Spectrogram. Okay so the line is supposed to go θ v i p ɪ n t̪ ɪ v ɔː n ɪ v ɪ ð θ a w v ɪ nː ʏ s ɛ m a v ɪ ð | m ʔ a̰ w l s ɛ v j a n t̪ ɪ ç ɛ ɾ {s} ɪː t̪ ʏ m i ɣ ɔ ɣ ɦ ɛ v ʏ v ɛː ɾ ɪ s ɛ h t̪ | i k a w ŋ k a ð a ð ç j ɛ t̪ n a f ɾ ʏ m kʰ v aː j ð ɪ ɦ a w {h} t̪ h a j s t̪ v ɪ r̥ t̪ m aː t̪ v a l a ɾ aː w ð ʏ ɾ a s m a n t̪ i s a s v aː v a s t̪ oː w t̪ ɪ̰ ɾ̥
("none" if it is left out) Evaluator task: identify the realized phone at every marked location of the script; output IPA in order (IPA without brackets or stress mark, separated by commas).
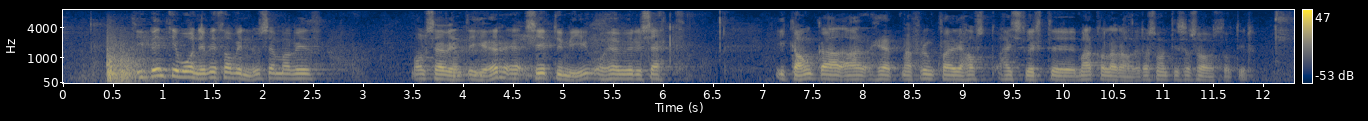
s, s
